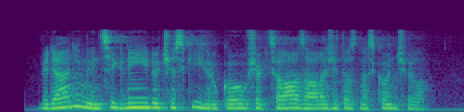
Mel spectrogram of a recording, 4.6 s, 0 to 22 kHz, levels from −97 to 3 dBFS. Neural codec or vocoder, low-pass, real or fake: none; 7.2 kHz; real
